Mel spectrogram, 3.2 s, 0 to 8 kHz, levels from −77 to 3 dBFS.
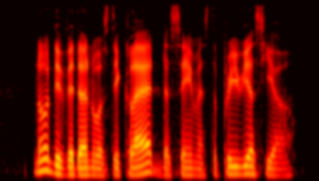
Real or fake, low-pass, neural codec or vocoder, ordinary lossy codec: real; 7.2 kHz; none; none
